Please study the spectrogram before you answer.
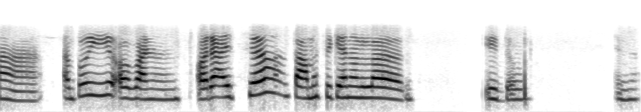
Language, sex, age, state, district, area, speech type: Malayalam, female, 30-45, Kerala, Palakkad, rural, conversation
